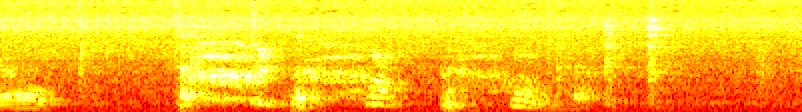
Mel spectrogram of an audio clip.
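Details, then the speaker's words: Short run of rough, throaty coughs from an adult, self-described smoker's cough, over steady frying sizzle while cooking. "Ignore my smoker's cough."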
